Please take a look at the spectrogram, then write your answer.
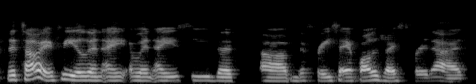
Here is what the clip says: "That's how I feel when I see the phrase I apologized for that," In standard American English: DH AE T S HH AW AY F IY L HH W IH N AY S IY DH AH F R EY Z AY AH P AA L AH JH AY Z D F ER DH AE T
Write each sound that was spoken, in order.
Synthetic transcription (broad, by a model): DH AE T S HH AW AY F IY L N W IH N AY S IY DH AH F R EY Z AY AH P AA L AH JH AY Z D F ER DH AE T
